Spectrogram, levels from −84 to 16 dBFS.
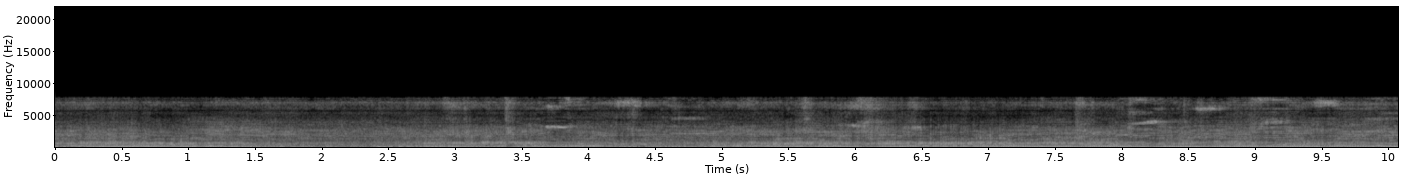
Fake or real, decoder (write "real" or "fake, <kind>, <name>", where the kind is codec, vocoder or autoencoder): fake, codec, SNAC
